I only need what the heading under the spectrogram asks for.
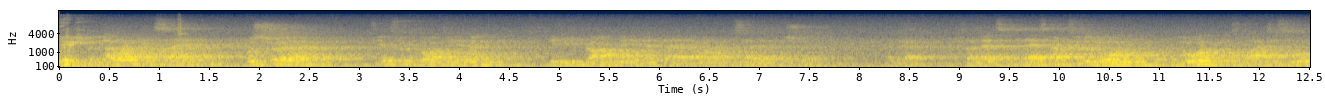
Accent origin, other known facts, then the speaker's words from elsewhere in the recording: Stellenbosch, Western Cape, South Africa; Okay, so those are my folks. I grew up in Stellenbosch.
